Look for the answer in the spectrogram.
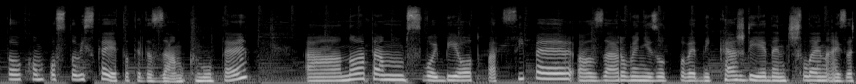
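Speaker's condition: No condition

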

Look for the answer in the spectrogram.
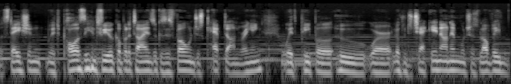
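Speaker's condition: No condition

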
